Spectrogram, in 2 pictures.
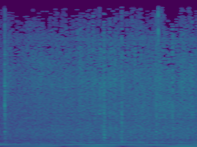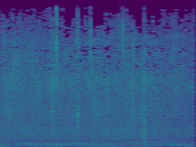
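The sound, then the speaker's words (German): Steady rain patters against a window pane, with scattered sharper drop taps over a continuous low, humming drone. No voices, just the even wash of rainfall throughout. “Der Regen prasselt gegen die Scheibe.”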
